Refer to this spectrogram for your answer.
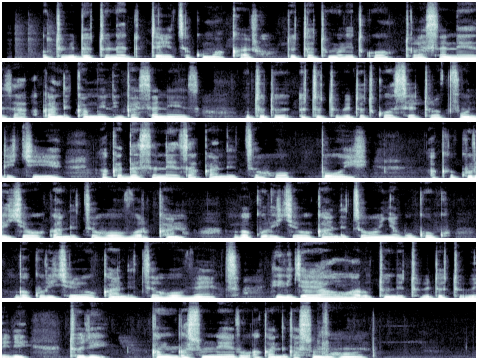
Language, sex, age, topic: Kinyarwanda, female, 18-24, finance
